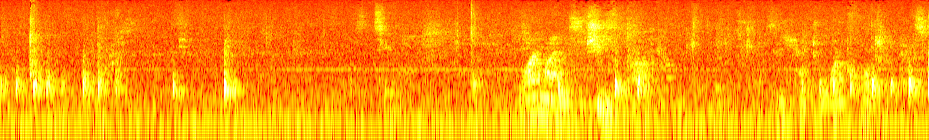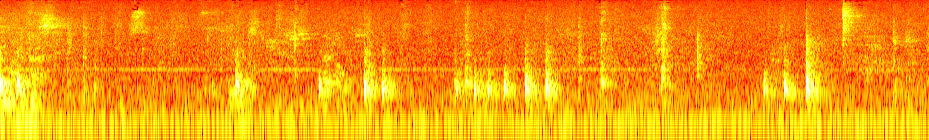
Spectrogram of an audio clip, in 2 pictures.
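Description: A marker squeaks and taps against a whiteboard.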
